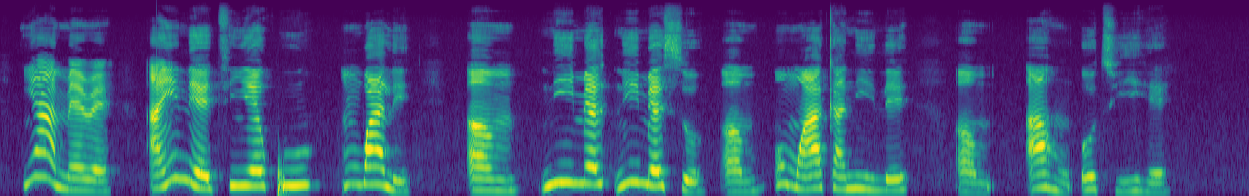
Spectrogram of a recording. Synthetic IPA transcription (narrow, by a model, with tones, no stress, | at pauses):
ɲa˦˨me˨ɾe˨ | a˨ɲɪ˦ne˨tʰi˦ɲe˦kʷu˦ | ŋ͡m̩˦ɡ͡ba˦lɪ˨ | m̩˨˦ | ni˦me˦so˨m̩˨ʊ˦mʊ˨a˦ka˦niː˦le˦˨ | m̩˨ | a˦ɦʊ˨o˦tu˨i˦ɦe˦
